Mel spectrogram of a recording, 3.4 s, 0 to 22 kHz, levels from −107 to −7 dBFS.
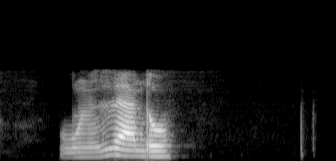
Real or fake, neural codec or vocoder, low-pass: fake; codec, 44.1 kHz, 7.8 kbps, Pupu-Codec; 3.6 kHz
